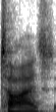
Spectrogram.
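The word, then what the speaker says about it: Thijs: I think it's pronounced Ties. It's THISJ or THISZ, something like that.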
